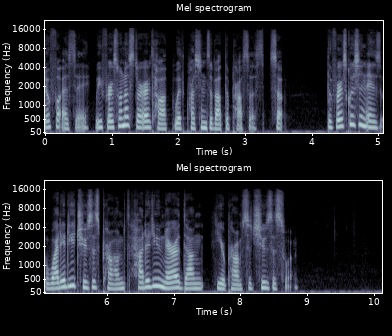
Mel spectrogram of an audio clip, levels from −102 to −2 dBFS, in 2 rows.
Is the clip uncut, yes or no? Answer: no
